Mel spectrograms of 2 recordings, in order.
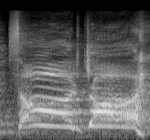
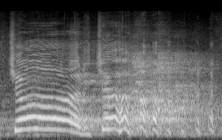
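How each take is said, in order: First: Very high, long shout; shouted alarm. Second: Shouting thief. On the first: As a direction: scream it out to sir like a thief is inside. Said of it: "तो तू जोर से चिल्लाना". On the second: Teacher shows student how to yell thief. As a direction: demo how to scream for help. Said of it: "कैसे चिल्लाएगी?". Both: Shown as a demonstration.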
